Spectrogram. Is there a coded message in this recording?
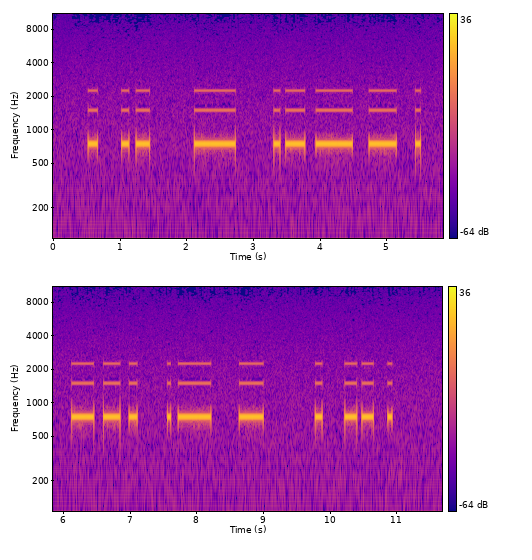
No, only beeps of irregular length.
